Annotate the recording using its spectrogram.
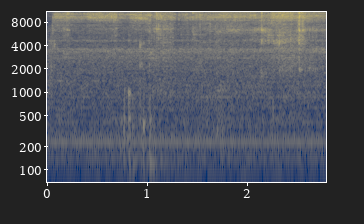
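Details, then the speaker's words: Suction catheter, used in a tracheostomy to a depth of 8–12 cm, is flushed with saline from a 500 ml supply under vacuum: steady suction-pump hum with brief wet gurgles. "Okay guys, 8 से 12 centimetre आप डाल सकते हैं अंदर ट्रकियोस्मी में suction catheter को, और wash करने के लिए 500 ml का यूज़ कर रहा हूँ मैं।"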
